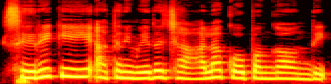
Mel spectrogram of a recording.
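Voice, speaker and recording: High-voiced woman storyteller. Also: normal speed, dark tone. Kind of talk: scripted narration.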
